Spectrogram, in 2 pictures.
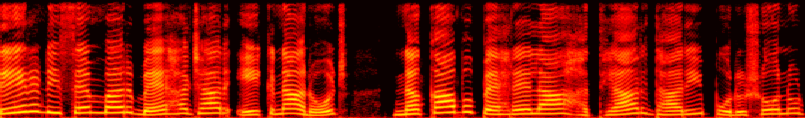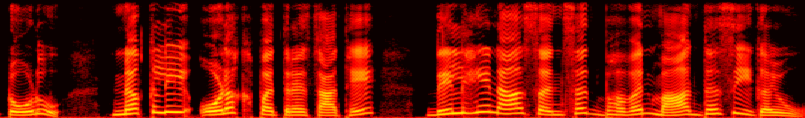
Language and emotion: Gujarati, neutral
